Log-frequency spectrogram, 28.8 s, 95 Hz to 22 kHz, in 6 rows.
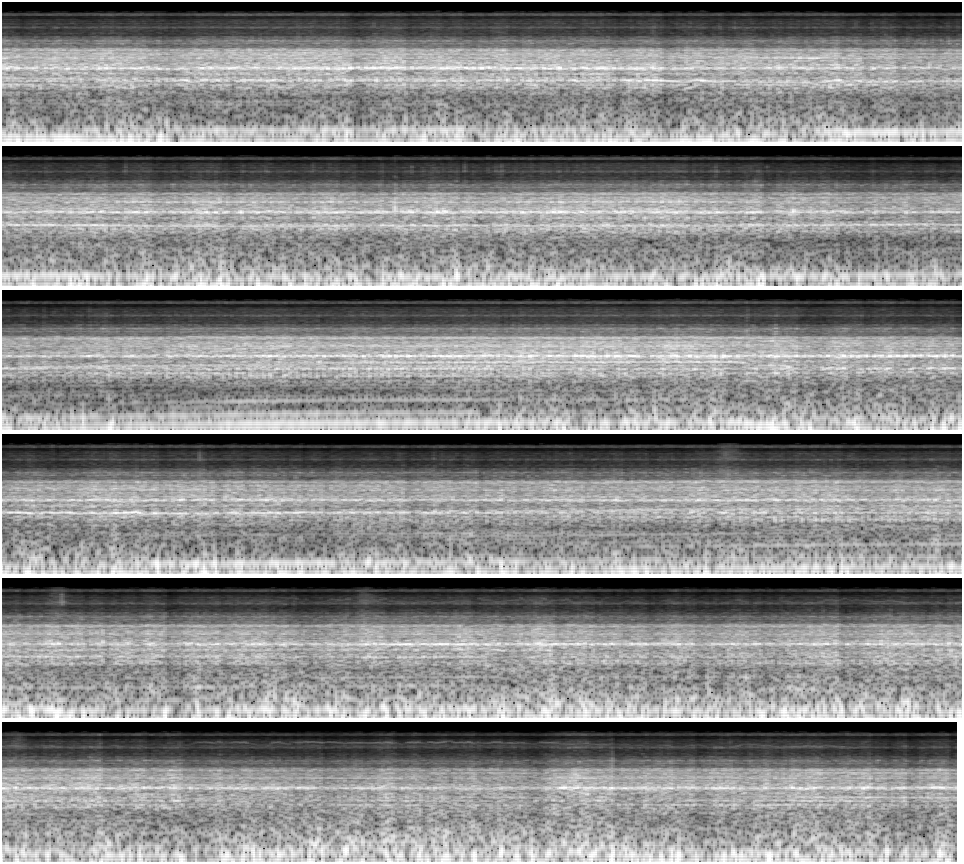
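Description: BMW R1200GS boxer-twin motorcycle engine running while the bike is ridden, over a steady low rumble; the engine note rises and falls in places.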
